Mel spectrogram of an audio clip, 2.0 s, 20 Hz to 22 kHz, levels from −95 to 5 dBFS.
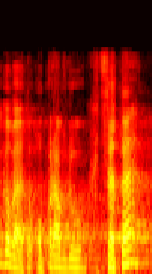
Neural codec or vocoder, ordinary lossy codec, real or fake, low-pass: none; AAC, 32 kbps; real; 9.9 kHz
